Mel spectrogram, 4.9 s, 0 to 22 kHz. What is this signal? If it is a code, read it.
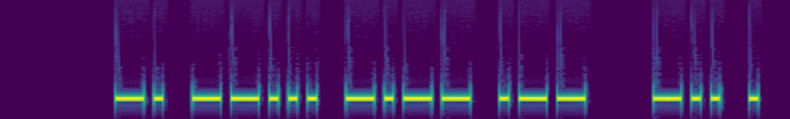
Morse code, heard as a keyed tone, about 21 wpm, 700 Hz. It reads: N7YW DE
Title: USA Callsign DE Callsign - 4 Characters - 20wpm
